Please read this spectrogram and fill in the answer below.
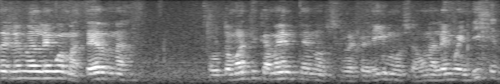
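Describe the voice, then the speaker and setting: High-pitched male voice with a Chihuahua accent, audible room echo and noticeable background noise. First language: Rarámuri (speaking Spanish). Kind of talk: presentation.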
